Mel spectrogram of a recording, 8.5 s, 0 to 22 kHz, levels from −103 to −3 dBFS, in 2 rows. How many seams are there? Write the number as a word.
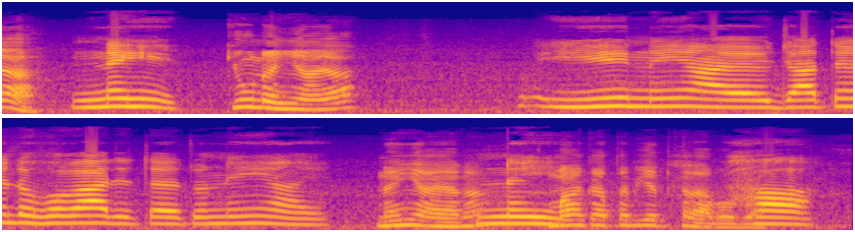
zero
